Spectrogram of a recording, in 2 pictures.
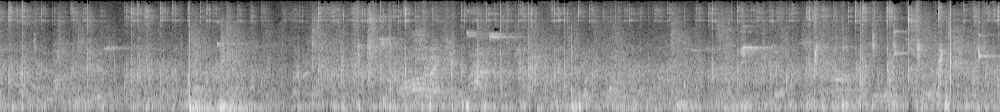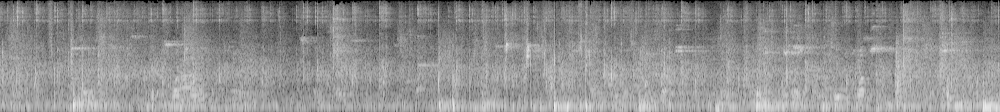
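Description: Ping-pong balls click from other tables throughout a large echoing hall.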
